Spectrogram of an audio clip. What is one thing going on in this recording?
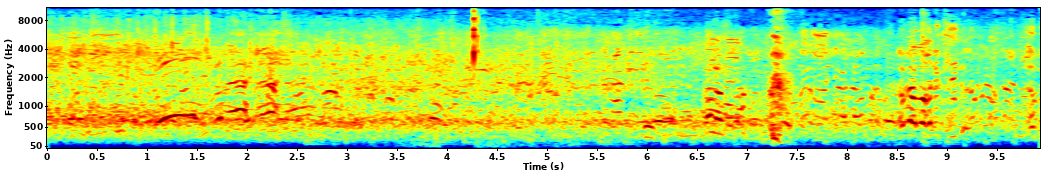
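Men shout excitedly nearby.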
